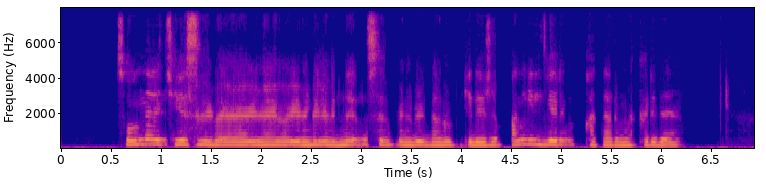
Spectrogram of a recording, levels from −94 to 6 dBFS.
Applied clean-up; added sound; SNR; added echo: neural diffusion model UNIVERSE++.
